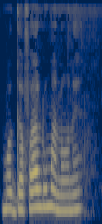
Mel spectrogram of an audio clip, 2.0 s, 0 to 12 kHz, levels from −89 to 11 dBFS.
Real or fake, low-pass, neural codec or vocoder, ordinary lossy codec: real; 10.8 kHz; none; MP3, 96 kbps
